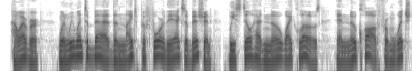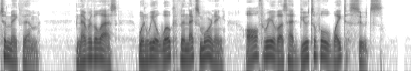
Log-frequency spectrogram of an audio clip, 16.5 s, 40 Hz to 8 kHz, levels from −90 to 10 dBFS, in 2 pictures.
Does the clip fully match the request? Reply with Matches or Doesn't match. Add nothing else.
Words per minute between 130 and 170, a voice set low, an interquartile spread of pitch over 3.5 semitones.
Matches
